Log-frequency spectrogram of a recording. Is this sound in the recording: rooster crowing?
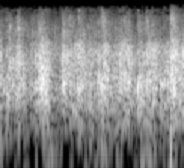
no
